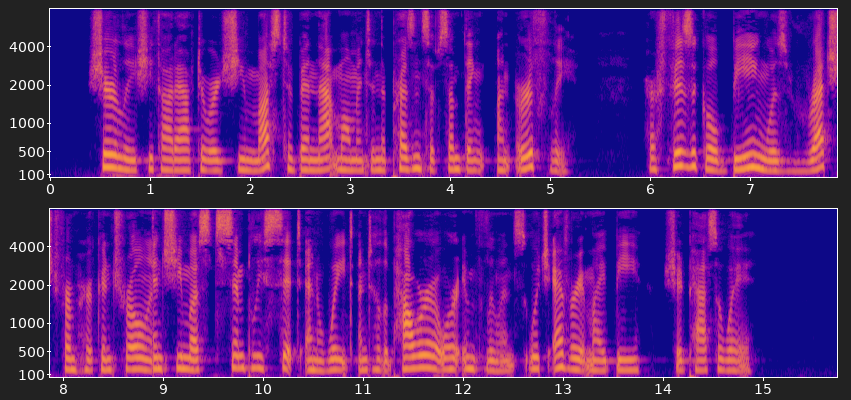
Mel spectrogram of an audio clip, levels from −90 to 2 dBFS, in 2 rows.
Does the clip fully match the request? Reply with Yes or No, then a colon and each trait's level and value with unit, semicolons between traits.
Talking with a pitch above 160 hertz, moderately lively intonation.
No: medium, 185 Hz; narrow, 2.1 semitones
